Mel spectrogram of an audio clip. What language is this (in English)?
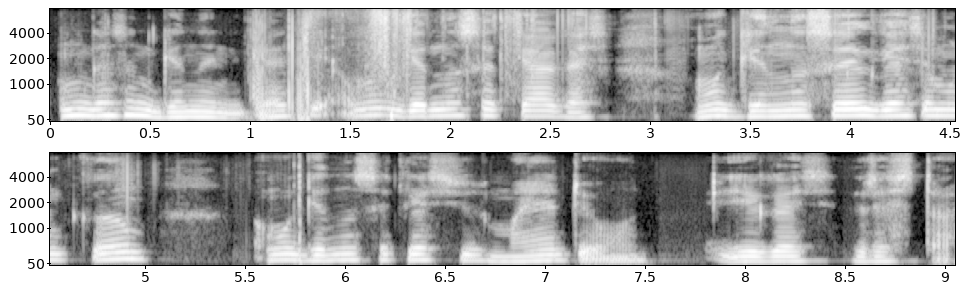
Kashmiri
